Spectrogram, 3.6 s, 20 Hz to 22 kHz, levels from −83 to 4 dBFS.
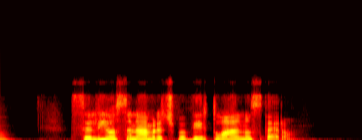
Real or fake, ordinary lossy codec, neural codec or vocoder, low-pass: fake; Opus, 24 kbps; codec, 16 kHz, about 1 kbps, DyCAST, with the encoder's durations; 7.2 kHz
